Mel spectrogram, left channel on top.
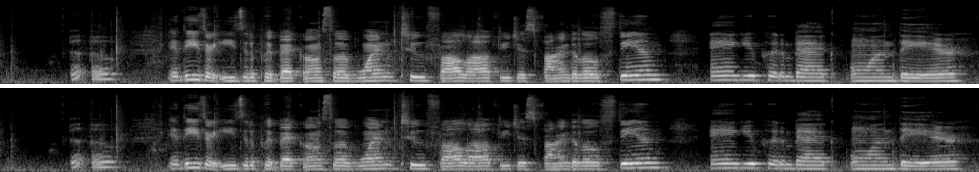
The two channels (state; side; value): normal; both; correlation 0.42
